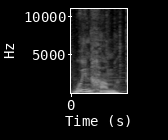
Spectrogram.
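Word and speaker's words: Wyndham: Y ahí de frente se vino después para el Hotel Cumbres de acá, después ahora está en el Hotel Malham, nunca lo pronuncio bien. Windham.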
